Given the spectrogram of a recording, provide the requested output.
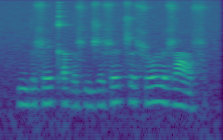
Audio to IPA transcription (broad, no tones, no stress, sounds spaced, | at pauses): ŋ ɡ e ʂ e kʼ ɐ ɡ a ʂ n d͡ʒ e ʂ e ʈ͡ʂ e ʂ o l ɘ ʐ a ʂ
